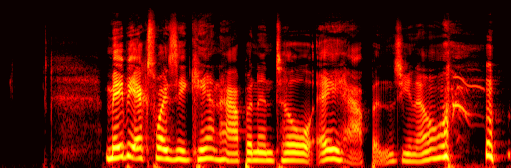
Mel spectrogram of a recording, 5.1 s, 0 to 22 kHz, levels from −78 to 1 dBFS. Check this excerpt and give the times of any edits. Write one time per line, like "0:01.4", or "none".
none

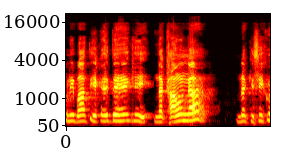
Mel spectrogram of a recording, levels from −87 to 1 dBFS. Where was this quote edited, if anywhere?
0:01.7

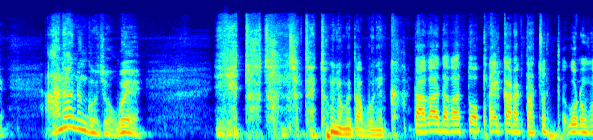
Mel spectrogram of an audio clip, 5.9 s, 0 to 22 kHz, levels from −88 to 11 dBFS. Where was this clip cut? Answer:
0:04.0

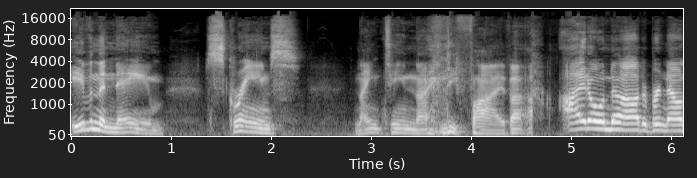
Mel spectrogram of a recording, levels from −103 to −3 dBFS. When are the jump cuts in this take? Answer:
0:04.6

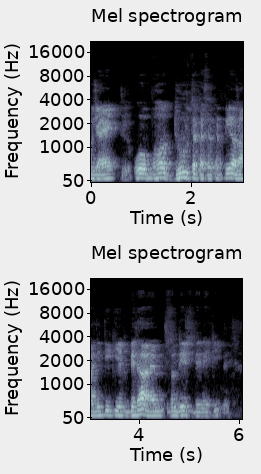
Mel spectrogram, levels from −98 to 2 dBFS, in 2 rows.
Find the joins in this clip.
none

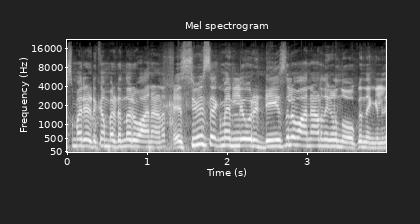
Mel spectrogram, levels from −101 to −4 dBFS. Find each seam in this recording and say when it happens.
0:01.3

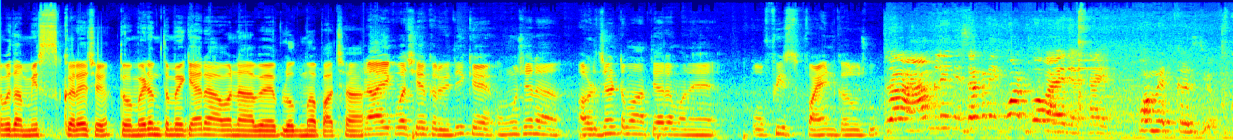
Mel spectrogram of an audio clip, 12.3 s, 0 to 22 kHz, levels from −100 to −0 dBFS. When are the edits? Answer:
0:03.6
0:08.7

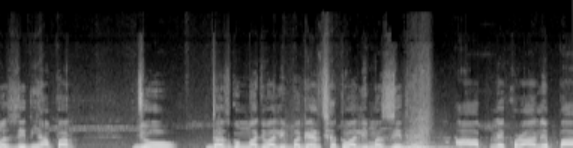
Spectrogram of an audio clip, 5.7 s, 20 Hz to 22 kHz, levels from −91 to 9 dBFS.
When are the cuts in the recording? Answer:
0:01.9
0:04.4

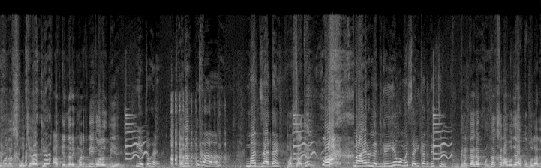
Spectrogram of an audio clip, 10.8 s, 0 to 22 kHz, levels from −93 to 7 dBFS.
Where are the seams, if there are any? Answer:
0:01.0
0:05.7
0:07.1
0:09.0

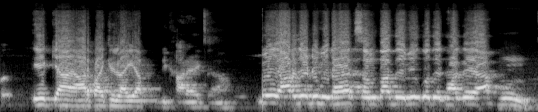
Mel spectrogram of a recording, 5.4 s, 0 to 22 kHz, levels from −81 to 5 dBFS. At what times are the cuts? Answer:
0:02.6

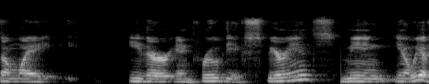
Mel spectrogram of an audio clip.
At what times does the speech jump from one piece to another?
0:03.3

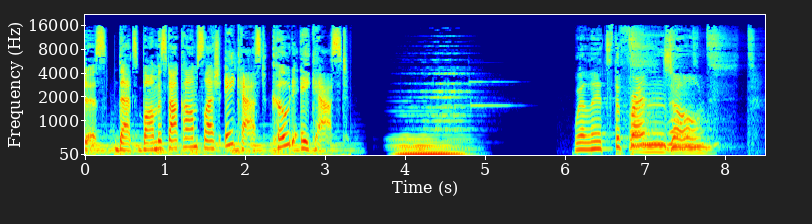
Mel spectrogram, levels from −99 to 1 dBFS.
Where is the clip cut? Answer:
0:06.1

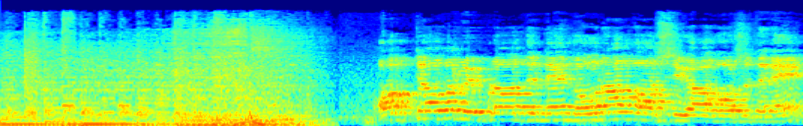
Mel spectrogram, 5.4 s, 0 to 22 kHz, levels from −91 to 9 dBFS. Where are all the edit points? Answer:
0:02.1

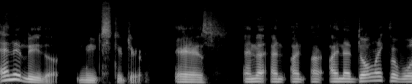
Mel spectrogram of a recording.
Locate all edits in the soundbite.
0:01.6
0:02.2

